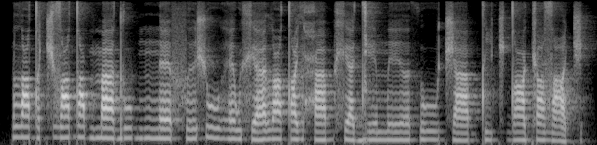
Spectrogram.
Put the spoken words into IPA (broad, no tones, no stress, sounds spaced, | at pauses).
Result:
l ɐ dˤ ɘ t͡ʃ zˤ ɘ dˤ a b m a d uː b nː ɛ f ɘ ʃ uː ɦ ɛ w xʲ a l u tˤ i lʲ ħ a b xʲ a dʲ e m eː ə̯ θ uː t͡ʃ aː b t i t͡ʃ dˤ uː kʲ ɨ zˤ ɛ t͡ʃ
